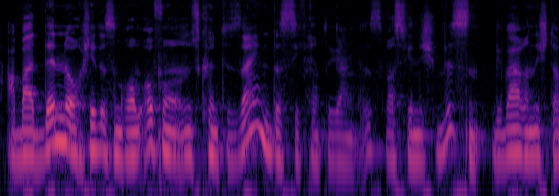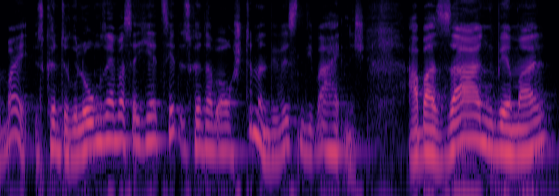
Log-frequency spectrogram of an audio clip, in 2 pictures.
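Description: A man's voice: mid-range voice, expressive, brisk, a little mellow. A man reacting to a clip, musing aloud in casual slang and putting questions to his viewers. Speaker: reaction streamer.

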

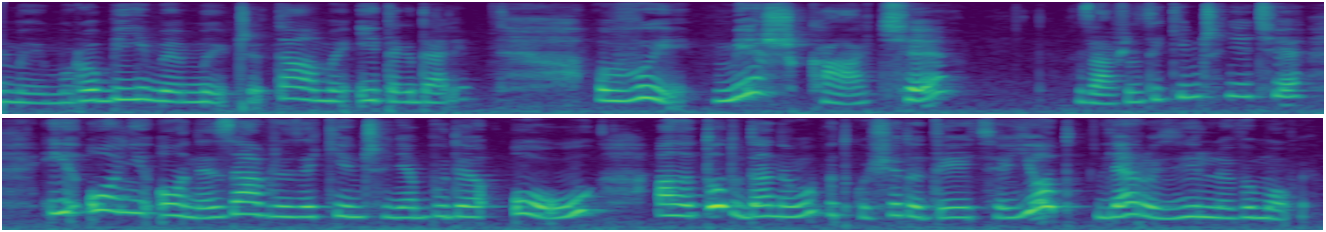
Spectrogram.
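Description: Female language teacher, slightly high voice, patient step-by-step explainer. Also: warm tone. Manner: explains patiently, sounds out words slowly with stress. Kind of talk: online language lesson.

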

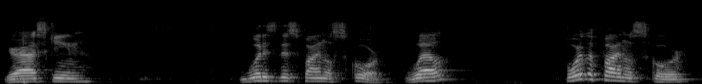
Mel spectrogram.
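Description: On his living room couch, a young host reviews coffee to camera in a slow, high-leaning voice with lively intonation. He sounds enthusiastic but hesitant, restarting and using fillers. A webcam records him up close.

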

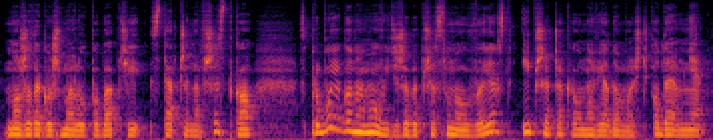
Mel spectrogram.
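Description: An impulsive young woman, quick to get excited, as a reader puts her on. She talks eagerly, in an audiobook reading. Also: mid-range voice. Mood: hopeful.

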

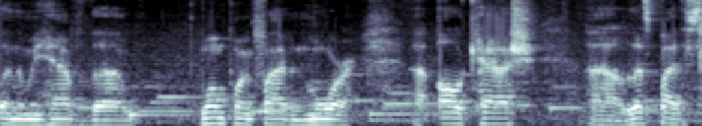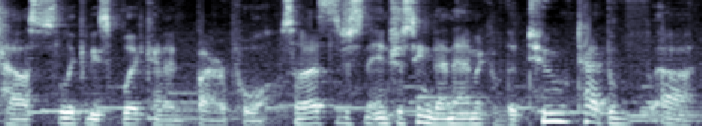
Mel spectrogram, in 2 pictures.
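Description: A man in his thirties, a real estate agent, giving a casual screen-share market update, thinking aloud with fillers and self-corrections. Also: mid-range voice.

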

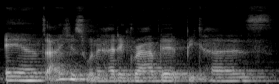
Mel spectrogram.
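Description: Woman, effusive casual vlogger, fry-edged delivery, reverberant bathroom recording with music underneath. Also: sits low, fairly even intonation, measured pace. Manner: chatty, effusive, self-interrupting. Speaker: video host and painter. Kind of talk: casual chatty product review voice-over. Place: small echoing bathroom, indoors. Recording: echoing bathroom, music behind. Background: background music.

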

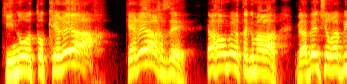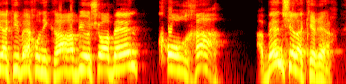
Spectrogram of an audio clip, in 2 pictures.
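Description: Giving his weekly Torah lesson, a rabbi speaks in a very high-pitched voice with a breathy edge. He tells stories in a lively way and keeps asking his listeners rhetorical questions.

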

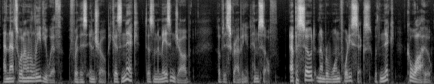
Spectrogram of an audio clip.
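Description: A man's voice: fairly low pitch, a little fast, gravelly, dry recording. A man in his thirties hosting a podcast, chatting casually into a studio mic and swearing freely. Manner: swears casually, lively delivery. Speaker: podcast host. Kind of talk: casual interview chat. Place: small studio with curtained walls. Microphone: studio mic on boom arm, headphones.

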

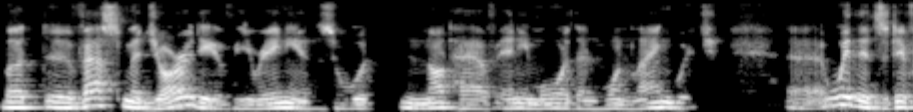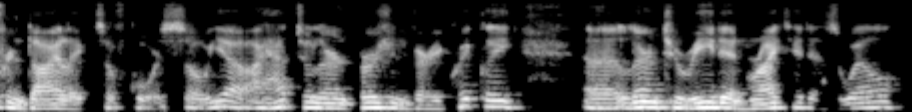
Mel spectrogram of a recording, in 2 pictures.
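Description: This older guest, Kenyan by origin with Czech as his first language, answers video call interview questions haltingly, with many restarts and trailing pauses. Recorded on a webcam in a small home room, his mid-range, darkish voice moves a little slowly through lo-fi sound.

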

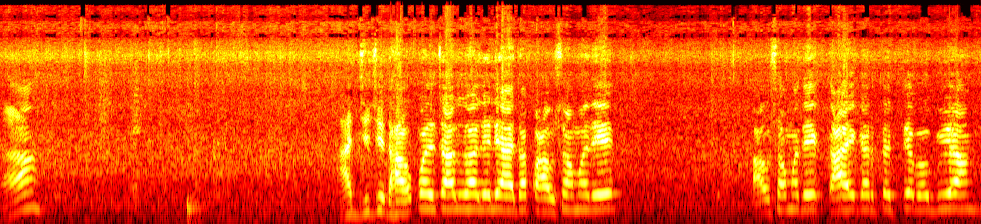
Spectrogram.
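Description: A man vlogging outdoors in a village in the rain, talking chattily and excitedly to his viewers and calling out to family members. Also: very high voice, unhurried, long pauses, rough recording. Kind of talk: casual vlog narration to viewers. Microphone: handheld phone. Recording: loud rain noise outdoors.

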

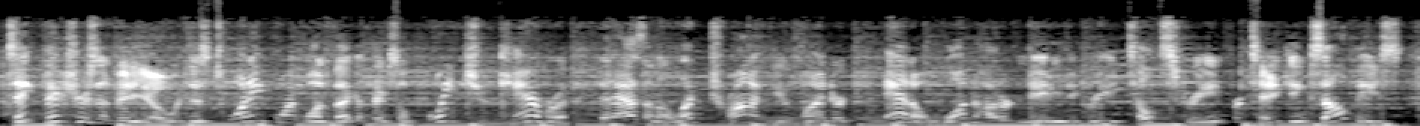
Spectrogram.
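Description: A man working as a game show announcer, reading out prizes in a booming, hyped delivery. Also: low-quality recording. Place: TV game show studio stage. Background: loud show music.

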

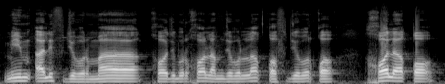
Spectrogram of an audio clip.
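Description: Male Quran teacher from Bangladesh, unhurried and smooth-toned, spells each letter before chanting the verse. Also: mid-range voice, steady tone. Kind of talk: slow spelled-out Quran recitation lesson.

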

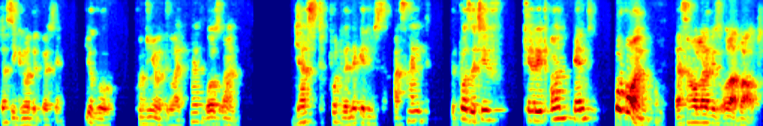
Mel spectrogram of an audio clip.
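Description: The interviewee, an actor from Zimbabwe who grew up speaking Shona, chats casually at a moderate pace. His manner is earnest and repetitive, with animated surges in pitch and volume, and the distant microphone gives a dull, roomy quality.

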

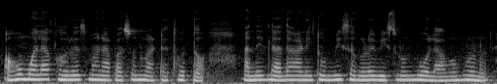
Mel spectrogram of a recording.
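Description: A woman's voice: medium pitch, little pitch movement, a little fast, mellow, lightly acted. A woman voicing an innocent young wife who pleads affectionately with her husband in a storybook reading. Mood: pleading.

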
